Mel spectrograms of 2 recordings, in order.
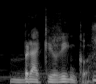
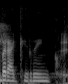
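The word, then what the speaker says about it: brachyrhynchos: Sí, pero en en latín cuando tienes una C y una H se pronuncia una K. Braquirincos. Braquirincos.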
